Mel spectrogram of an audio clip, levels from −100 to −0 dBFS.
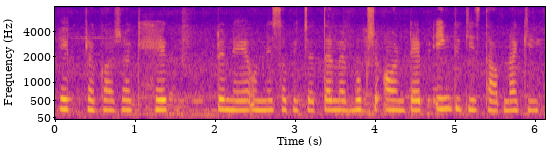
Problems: constant background noise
